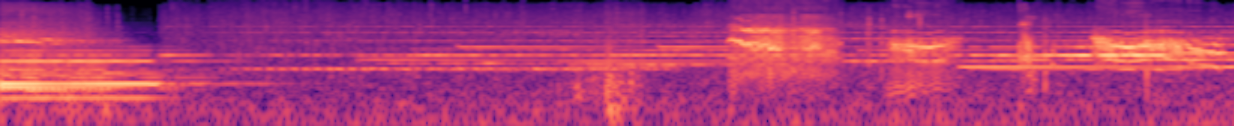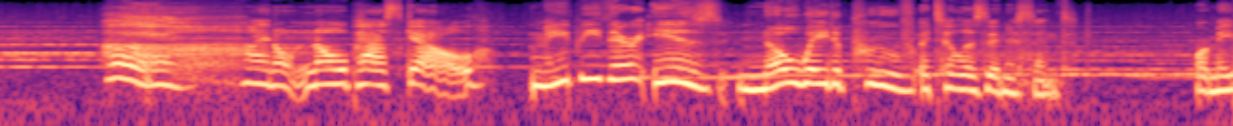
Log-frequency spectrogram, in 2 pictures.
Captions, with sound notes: (squeaking) (sighs deeply) I don't know, Pascal. Maybe there is no way to prove Attila's innocent.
